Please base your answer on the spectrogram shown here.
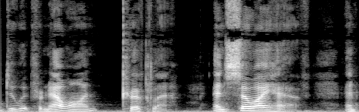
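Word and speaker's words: Koechlin: knew the guy, said to me, it's not Kirchlin, it should be Coquelin. That's how he preferred it pronounced.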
